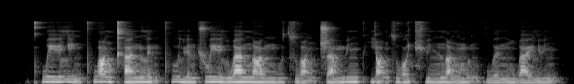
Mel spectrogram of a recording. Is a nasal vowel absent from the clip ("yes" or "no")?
yes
